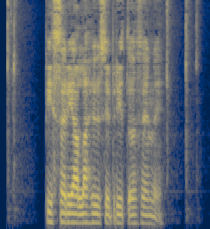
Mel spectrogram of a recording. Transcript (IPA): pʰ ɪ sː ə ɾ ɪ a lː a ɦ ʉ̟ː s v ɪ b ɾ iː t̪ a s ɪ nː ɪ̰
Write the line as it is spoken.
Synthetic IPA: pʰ ɪ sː a ɾ ɪ a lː a ɦ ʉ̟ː s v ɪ b ɾ yː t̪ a s ɪ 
